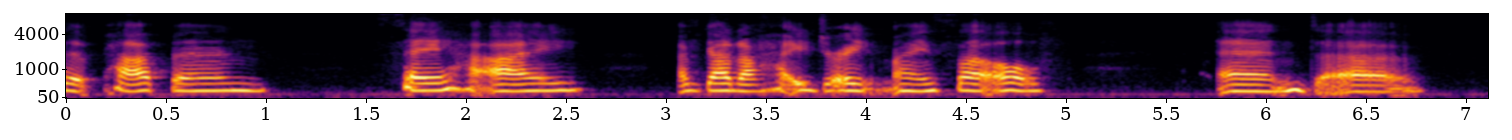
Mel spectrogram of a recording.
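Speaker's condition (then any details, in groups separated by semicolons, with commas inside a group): Generalized dystonia; generalized form, sustained muscle contractions; recovering from pneumonia, recently hospitalized; lost swallow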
